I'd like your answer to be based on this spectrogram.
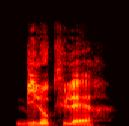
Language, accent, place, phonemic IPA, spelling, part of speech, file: French, France, Lyon, /bi.lɔ.ky.lɛʁ/, biloculaire, adjective, LL-Q150 (fra)-biloculaire.wav
- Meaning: bilocular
